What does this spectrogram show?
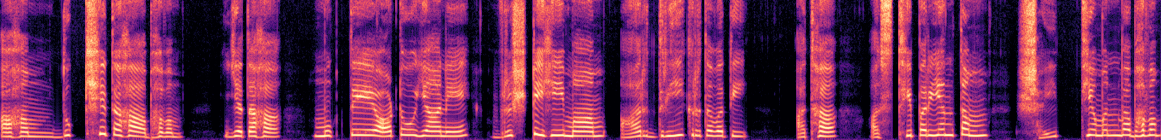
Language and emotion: Sanskrit, sad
